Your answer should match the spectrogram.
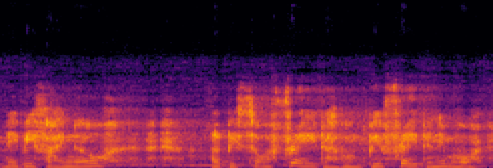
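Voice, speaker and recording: A woman's voice: on the high side, steady tone, background noise, lightly acted. An actress playing a terrified mother desperate to save her baby, in a fragmented, agonised radio drama monologue. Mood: anguished. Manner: fragmented, breathy pauses, agonised self-talk. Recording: vintage radio drama with loud music.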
